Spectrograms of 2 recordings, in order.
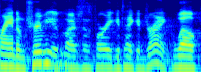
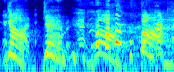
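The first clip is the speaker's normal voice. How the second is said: mock agonized cursing, higher and louder, breaking into laughter; imitated pained cursing; 10 semitones higher, 7 dB louder, slower than usual. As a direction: play a man in pain while you crack up. Imitating friend cursing while vomiting.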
